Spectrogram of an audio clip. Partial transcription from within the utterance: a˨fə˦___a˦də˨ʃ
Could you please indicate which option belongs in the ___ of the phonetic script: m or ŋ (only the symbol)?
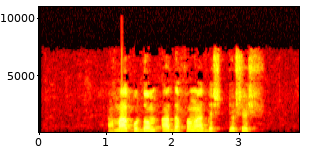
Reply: ŋ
